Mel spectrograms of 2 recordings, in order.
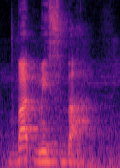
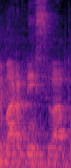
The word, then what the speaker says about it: Bat Mitzvah: La película que ya está en el catálogo de Netflix es No estás invitada a mi Bat Mitzvah. Creo que lo dije bien. – Sí. – No dije Bar Mitzvah porque no se dice Bar Mitzvah. Pero nosotros a veces lo decimos así.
